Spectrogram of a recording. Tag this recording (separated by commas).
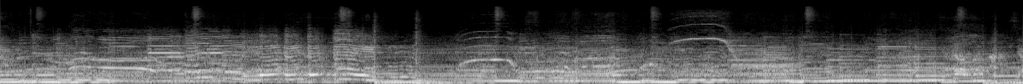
Music, Speech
